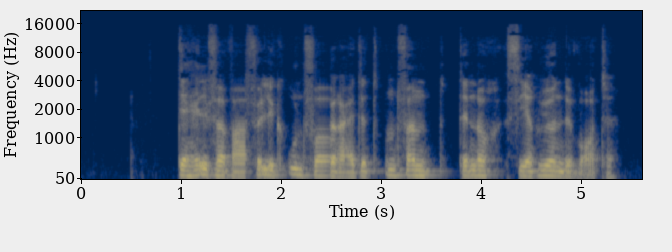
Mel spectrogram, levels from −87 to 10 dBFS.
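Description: At 1.59 s, short concealed packet loss cuts into the speech for about 40 ms, until 1.65 s. That slice of the call did not reach the decoder in time. The receiver covered the hole by extending the sound just before it, then blended back into the real signal. The result is a brief smear. The audio wobbles for an instant and then carries on.

From 2.38 to 2.50 s, a burst of packet loss takes out about 100 ms of speech. Several packets in a row were lost or arrived too late to play. The receiver stretched the last sound across the whole gap and faded it as the gap went on. There is no silent stretch. The listener hears a held, fading tail. The audio then resumes at "und fand dennoch sehr", with the part in between gone.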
